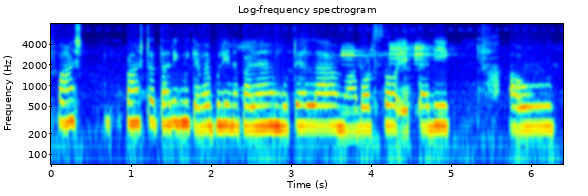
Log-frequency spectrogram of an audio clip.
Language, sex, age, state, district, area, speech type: Odia, female, 18-30, Odisha, Bargarh, rural, spontaneous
